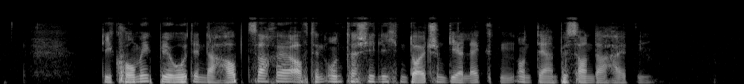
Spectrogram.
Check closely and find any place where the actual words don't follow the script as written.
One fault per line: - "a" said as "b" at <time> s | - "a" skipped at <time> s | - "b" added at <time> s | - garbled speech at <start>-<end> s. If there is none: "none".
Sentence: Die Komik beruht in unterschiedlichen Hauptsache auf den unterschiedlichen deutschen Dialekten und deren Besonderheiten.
- "unterschiedlichen" said as "der" at 2.1 s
